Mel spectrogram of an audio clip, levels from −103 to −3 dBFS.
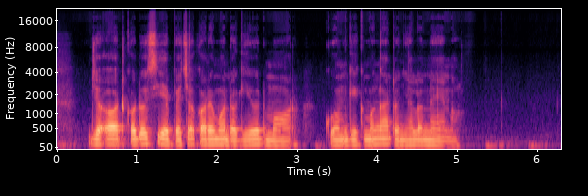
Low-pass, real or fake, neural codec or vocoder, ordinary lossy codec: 19.8 kHz; fake; vocoder, 44.1 kHz, 128 mel bands every 256 samples, BigVGAN v2; Opus, 32 kbps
